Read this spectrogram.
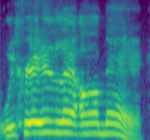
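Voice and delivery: high-pitched put-on French accent. EU boasting to Britain, in a high mock French accent. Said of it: "That's my best French accent".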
